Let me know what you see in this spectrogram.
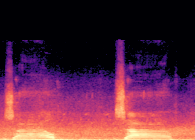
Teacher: There is the long vowel, it's the broad form of that vowel. It can be pronounced narrow as well, as ē, but in this word we pronounce it broad.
